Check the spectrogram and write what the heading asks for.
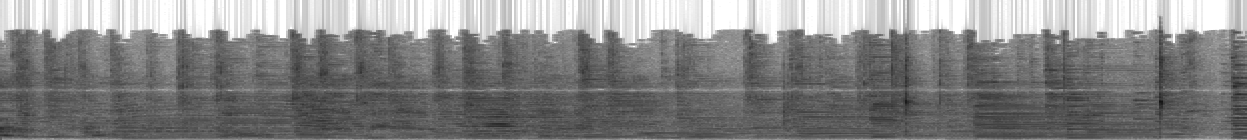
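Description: Acoustic guitars strumming chords while a fiddle plays a sliding melody line over them, an instrumental passage between sung verses.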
